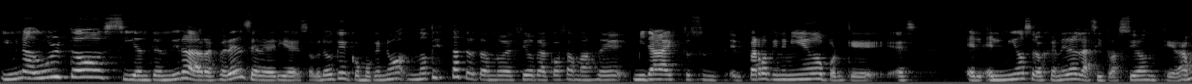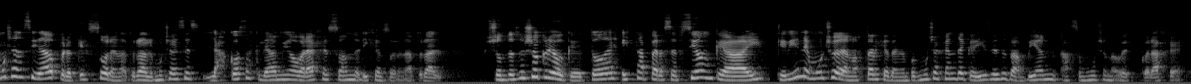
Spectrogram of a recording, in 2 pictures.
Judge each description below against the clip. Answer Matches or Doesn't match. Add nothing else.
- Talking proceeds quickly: Matches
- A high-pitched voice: Matches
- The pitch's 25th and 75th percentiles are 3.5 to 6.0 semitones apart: Matches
